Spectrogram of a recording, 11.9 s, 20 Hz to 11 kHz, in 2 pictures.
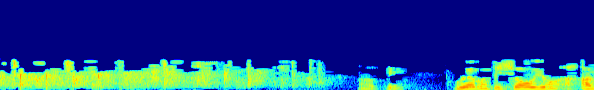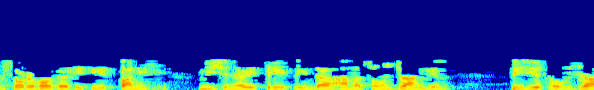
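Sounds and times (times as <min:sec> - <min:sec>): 
audience clapping: 0:00.0 - 0:03.4
speech: 0:03.6 - 0:11.8.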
